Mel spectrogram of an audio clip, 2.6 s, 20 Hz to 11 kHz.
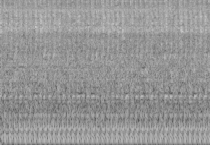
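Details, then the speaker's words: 1984 Honda ATC200S single-cylinder engine, still cold after a cold start, recoil starter repaired; loud, steady even thump at idle, no misses or knocks, no smoke; normal cold idle. "Boy, she sounds good. I got no smoke. I mean, nothing. Yeah, this was, obviously it's a cold start. Still cold, obviously."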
